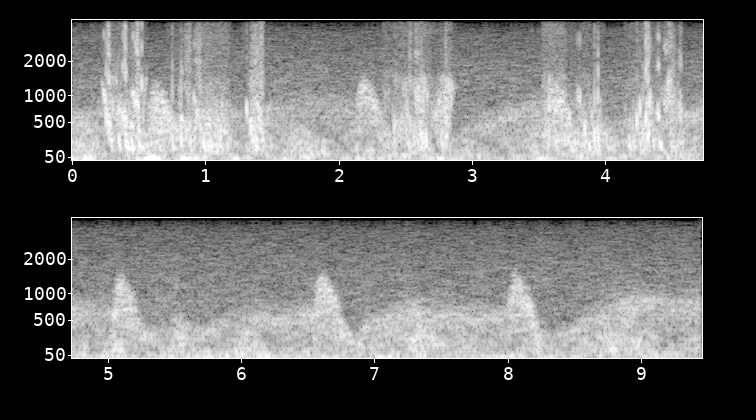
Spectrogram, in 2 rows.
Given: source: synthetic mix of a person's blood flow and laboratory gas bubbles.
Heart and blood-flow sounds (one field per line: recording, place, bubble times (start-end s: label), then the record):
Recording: Doppler ultrasound of blood flow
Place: subclavian vein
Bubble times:
0.15-0.59 s: bubbles
0.73-1.21 s: bubbles
1.29-1.52 s: bubbles
2.34-2.91 s: bubbles
3.54-4.02 s: bubbles
4.16-4.60 s: bubbles
From the record:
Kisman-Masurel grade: 233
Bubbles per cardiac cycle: several, 3 to 8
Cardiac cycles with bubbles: 50 to 99%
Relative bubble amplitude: loud (0.450 to 0.775)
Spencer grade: 3 (all of the cardiac periods contain showers or single bubble signals, but not dominating or overriding the cardiac motion signals)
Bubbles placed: anywhere in the cardiac cycle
